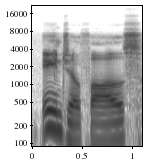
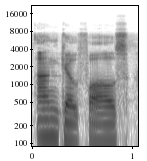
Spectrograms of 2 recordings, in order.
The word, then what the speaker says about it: Angel Falls: we're looking at is Angel Falls or it probably is pronounced angle Falls in Venezuela at 979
